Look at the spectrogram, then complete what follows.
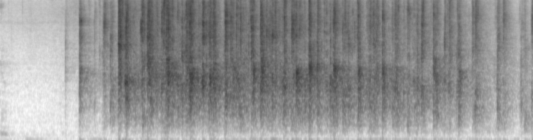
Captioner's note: applause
